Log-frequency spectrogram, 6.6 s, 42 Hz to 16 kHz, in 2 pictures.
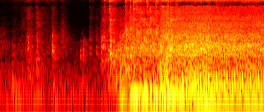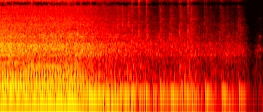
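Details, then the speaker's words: Subaru EA190V pressure washer engine, unused for years, on starter fluid: it catches, revs hard toward wide-open throttle for about three seconds, then fades and dies. No fuel is reaching it; fuel starvation. "off we're getting closer uh as it's running I'm seeing this the throttle kind of do this it starts off and then it cuts itself and I think it's trying to go wide open but there's no fuel getting to it"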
